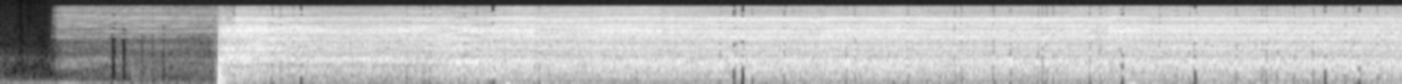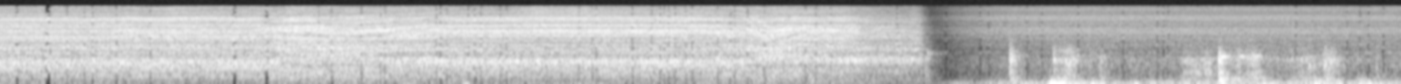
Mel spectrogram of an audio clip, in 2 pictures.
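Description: Brazing torch flame hissing steadily while a copper refrigerant line joint on an evaporator coil is heated and brazed. The hiss starts suddenly about two seconds in and stops abruptly about five seconds before the end, followed by a few faint clicks.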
